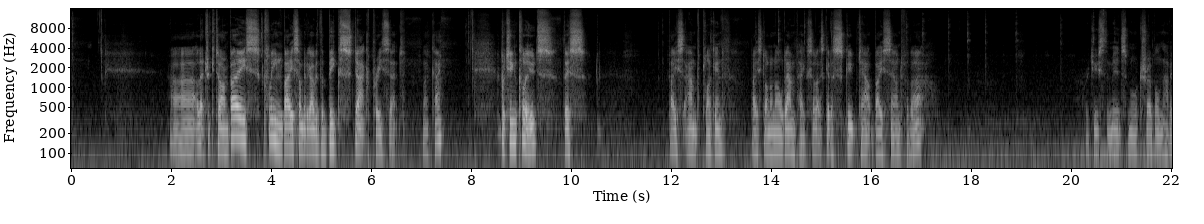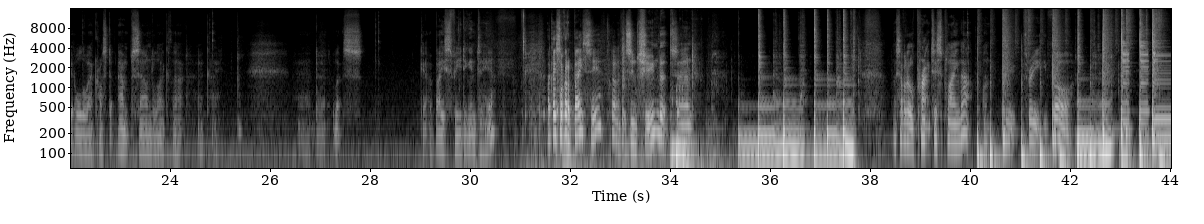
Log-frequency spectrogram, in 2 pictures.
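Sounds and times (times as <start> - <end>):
computer mouse clicking: 17.5 - 19.1
low steady hum: 29.9 - 37.8
electric bass plucked notes: 34.0 - 34.6, 35.3 - 37.8, 40.3 - 44.0.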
